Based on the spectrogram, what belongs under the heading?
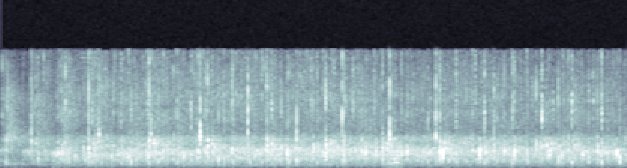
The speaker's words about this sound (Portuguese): Aê, beleza! Esse aplauso foi bonito, hein?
